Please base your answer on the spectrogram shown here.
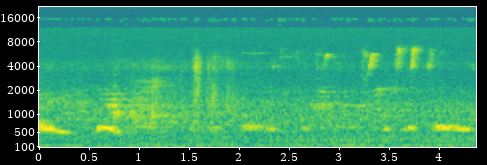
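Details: Decoy spotted dove calling to lure wild doves, recorded from a keeper's own decoy birds; soft, low cooing notes come in short separate phrases with gaps between them, while faint higher chirps of other small birds are heard in the background.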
